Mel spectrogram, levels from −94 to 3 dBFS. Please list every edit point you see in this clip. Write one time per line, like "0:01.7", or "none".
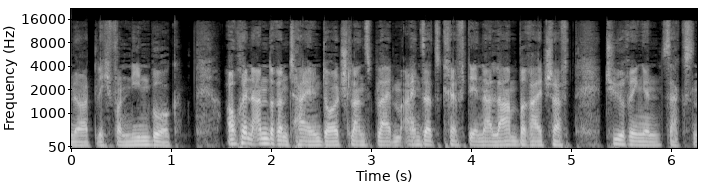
0:05.3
